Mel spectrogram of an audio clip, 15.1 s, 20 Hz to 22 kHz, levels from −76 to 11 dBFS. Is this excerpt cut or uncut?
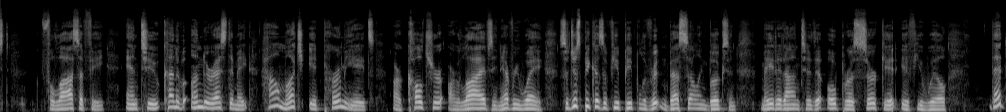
uncut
